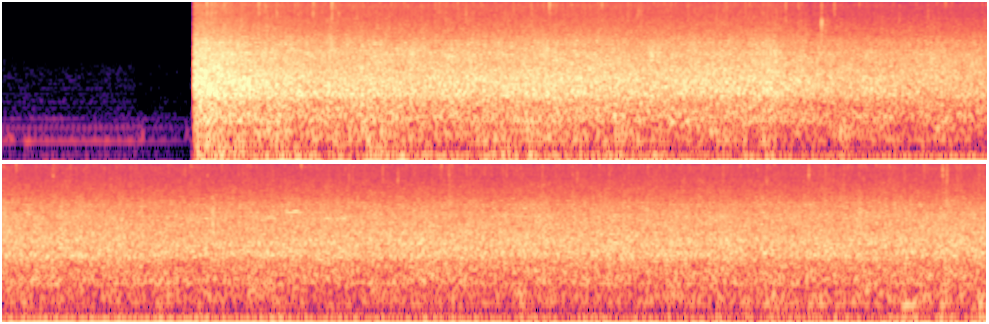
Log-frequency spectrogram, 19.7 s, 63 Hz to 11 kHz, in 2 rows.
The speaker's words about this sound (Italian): Questa era la pioggia che cadeva a casa il 26 di aprile e che ho registrato.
